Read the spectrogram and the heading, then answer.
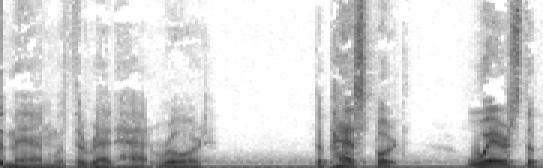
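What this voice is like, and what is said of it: Usual voice. Nothing is said of it.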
